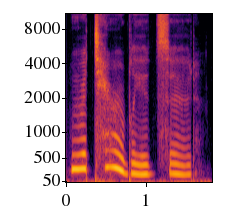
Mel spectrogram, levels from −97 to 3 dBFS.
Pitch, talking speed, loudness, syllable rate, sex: 230 Hz, 130 wpm, -19 LUFS, 5.0 syllables/s, female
